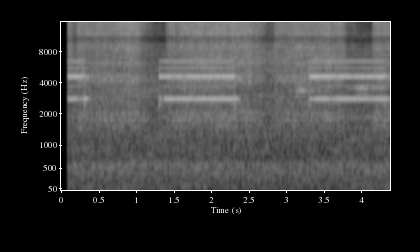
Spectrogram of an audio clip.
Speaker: निकालने के बाद यह ज्यादातर साउंड होता है वो रैम का साउंड होता है।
